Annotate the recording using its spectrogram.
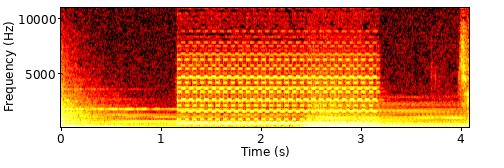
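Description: A telephone ringing in a film soundtrack: one ring of about two seconds starting about a second in, over dramatic music that settles into a low sustained drone.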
